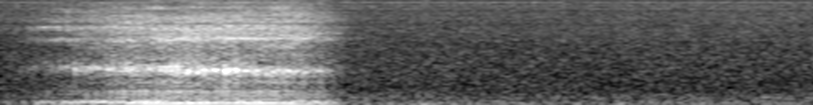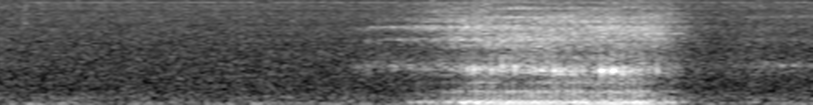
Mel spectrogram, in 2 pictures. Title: #snoring #sleepnoises #snoringasmr #snoringsleepingsoundeffect #snoringsounds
